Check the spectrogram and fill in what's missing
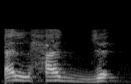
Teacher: انقطاع الصوت والنفس في حرف الجيم · Term: الوقف على الجيم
